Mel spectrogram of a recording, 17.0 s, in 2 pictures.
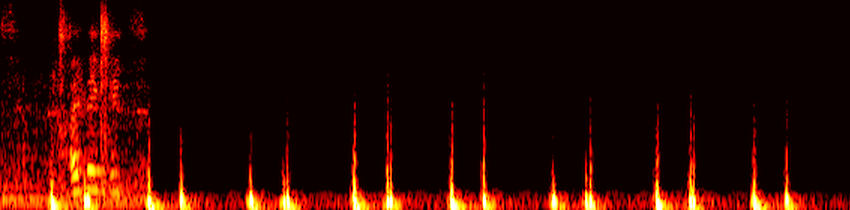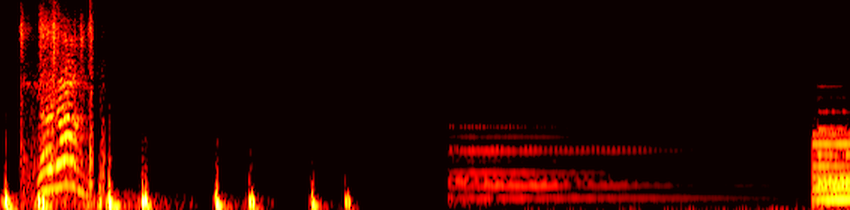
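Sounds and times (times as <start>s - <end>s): heartbeat thumps: 0.5s - 12.1s.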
